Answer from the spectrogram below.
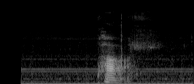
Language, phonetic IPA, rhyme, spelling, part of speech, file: Icelandic, [ˈpʰaːr], -aːr, par, noun, Is-par.oga
- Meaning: 1. pair 2. couple (two people who are dating) 3. par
